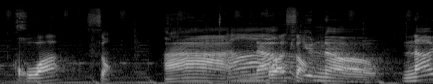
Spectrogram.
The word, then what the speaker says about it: croissant: So croix, and then A-N-T. We don't pronounce the last letter. Okay. All right. So it's croissant.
